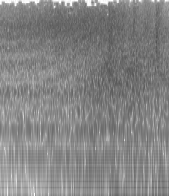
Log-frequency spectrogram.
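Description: DJI Avata cinewhoop drone's ducted propellers whirring steadily in flight, the sound building about a second and a half in as it dives low.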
